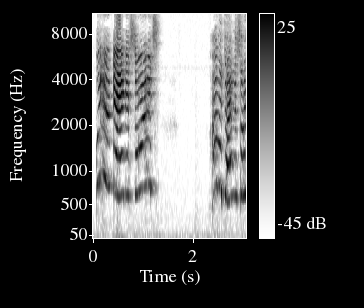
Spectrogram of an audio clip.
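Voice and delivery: very high, loud squeaky tiny dinosaur; a tiny creature proudly calling out; little creature. Acted. Reader voicing little scuttling dinosaur answering Pipkin. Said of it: "said one little creature".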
